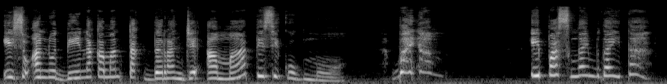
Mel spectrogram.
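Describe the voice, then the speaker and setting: Animated, high-voiced Ilocano woman friend. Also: measured pace, full character voice. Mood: eager, helpful. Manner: animated, chatty, encouraging. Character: supportive young woman friend of pregnant single mother. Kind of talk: radio drama acting.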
